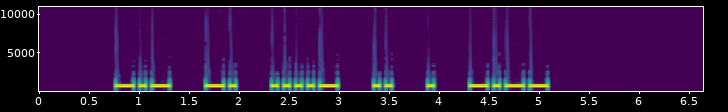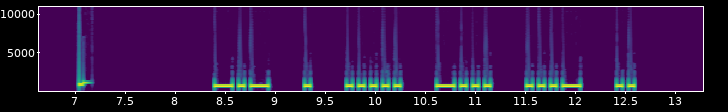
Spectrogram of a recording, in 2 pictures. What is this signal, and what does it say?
Morse code, heard as a keyed tone, about 20 wpm, spaced as for 15 wpm, 700 Hz. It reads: KN4IEY KE5BVI
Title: 200 Lesson 32g - Letter k - Call Signs 20wpm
